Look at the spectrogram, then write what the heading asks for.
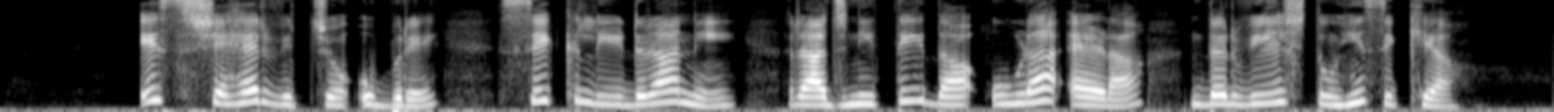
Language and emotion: Punjabi, neutral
